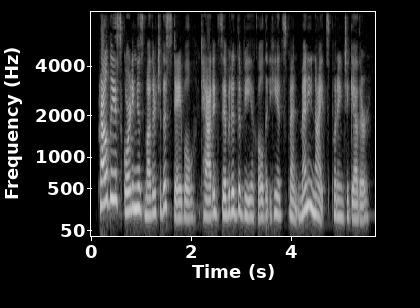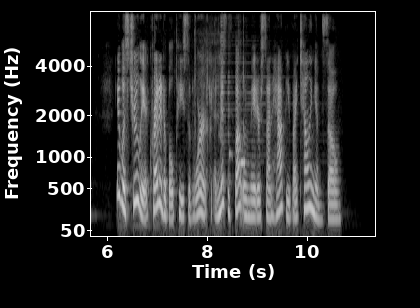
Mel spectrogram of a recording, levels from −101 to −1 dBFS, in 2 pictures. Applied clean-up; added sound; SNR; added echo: neural mask model RNNoise.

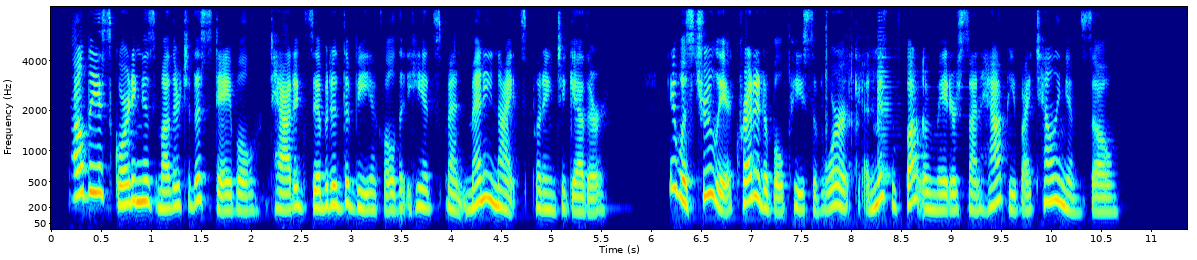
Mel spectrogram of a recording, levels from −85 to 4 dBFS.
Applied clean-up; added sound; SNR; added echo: neural mask model DeepFilterNet 3.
